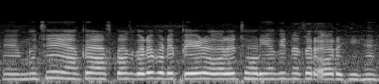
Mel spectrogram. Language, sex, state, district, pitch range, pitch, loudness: Hindi, female, Chandigarh, Chandigarh, 245-260 Hz, 255 Hz, -13 LUFS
